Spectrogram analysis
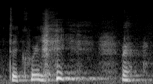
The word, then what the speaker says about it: děkuji: Yeah, and děkuji. How do you pronounce this properly one time?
